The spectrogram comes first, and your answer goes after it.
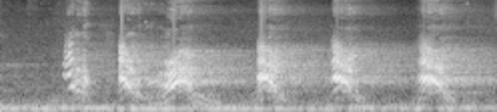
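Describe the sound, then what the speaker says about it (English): Hank, a young dog being raised for hunting, barks close and loud in about five quick yips and barks with short pauses between them. A low background rumble runs beneath the barking. "Come on, bark at me."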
